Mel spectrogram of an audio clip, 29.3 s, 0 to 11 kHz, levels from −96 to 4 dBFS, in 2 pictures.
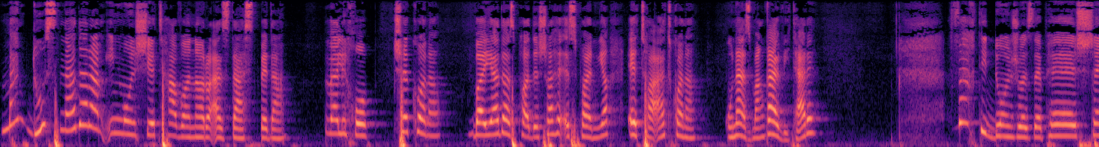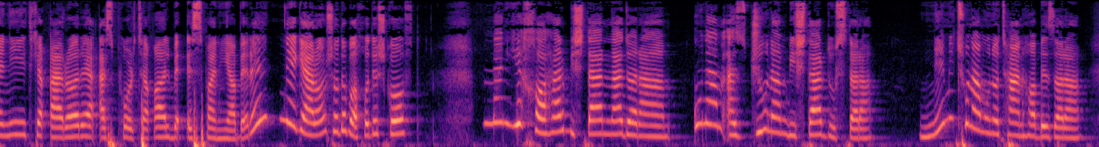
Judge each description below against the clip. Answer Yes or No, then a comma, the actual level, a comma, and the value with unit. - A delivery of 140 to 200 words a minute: No, average, 115 wpm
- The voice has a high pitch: Yes, very high, 275 Hz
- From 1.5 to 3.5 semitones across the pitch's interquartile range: No, wide, 5.4 semitones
